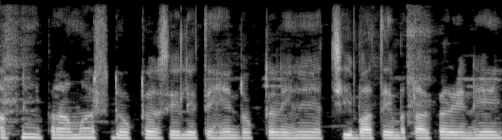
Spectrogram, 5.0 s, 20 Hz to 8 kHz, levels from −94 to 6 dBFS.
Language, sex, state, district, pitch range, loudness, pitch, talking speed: Hindi, male, Uttar Pradesh, Muzaffarnagar, 165-170 Hz, -16 LUFS, 170 Hz, 165 wpm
